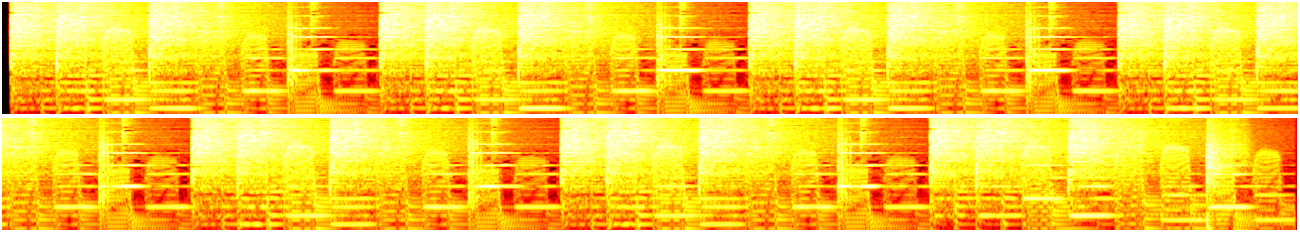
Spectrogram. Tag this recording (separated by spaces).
prism music loops electronic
